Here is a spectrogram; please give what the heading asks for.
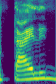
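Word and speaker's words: ptyalin: तो लार में जो एंजाइम होता है, बहुत ही इंपॉर्टेंट क्वेश्चन है, उसको हम टाइलिन बोलते हैं। PTALIN इसका स्पेलिंग्स होती है।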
